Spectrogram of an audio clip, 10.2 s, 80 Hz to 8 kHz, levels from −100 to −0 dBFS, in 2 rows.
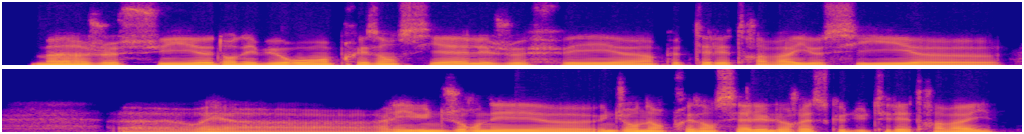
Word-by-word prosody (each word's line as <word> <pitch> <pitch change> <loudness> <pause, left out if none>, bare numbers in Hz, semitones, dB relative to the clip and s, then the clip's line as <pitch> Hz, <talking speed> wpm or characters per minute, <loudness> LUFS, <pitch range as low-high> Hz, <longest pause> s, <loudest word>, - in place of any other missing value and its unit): Ben, 105 -1 +4
je 105 +1 0
suis, 110 +2 +1
heu, 105 -1 +5
dans 100 0 +2
des 100 - +3
bureaux 100 +2 +3
en 100 - +3
présentiel 110 +6 0
et 105 - +1
je 95 +1 -2
fais 100 +2 -1
un 90 -1 0
peu - - -7
de - - -30
télétravail 95 -1 -1
aussi, 95 +4 -1
heu. 85 -2 -1 0.7
Heu, 75 -3 -9
ouais, 85 +2 -3
heu, - - -3
allez 75 +3 -7
une 95 0 +3
journée, 100 +1 +2
heu, 90 -2 0
une 95 - 0
journée 100 +1 +3
en 95 - +2
présentiel 100 +2 0
et - - +4
le 90 0 0
reste 100 +1 -2
que - - -6
du 95 -2 -6
télétravail 95 +3 -1
95 Hz, 205 wpm, -22 LUFS, 90-100 Hz, 0.7 s, heu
